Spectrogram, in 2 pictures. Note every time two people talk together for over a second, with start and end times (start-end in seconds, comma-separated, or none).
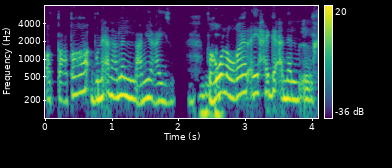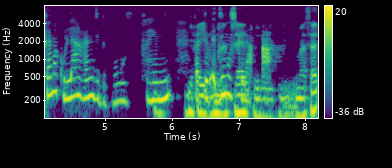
6.2-7.6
